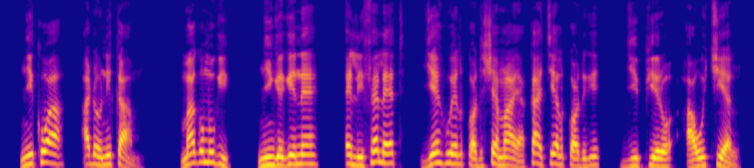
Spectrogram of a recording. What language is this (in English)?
Luo (Kenya and Tanzania)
